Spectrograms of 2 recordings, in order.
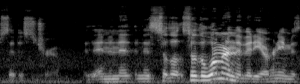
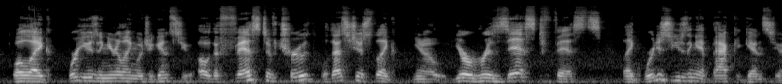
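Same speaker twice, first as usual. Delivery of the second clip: plain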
